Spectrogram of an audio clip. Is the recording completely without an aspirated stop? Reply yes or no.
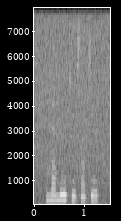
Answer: yes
